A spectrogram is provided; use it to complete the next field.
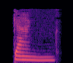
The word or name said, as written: gang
